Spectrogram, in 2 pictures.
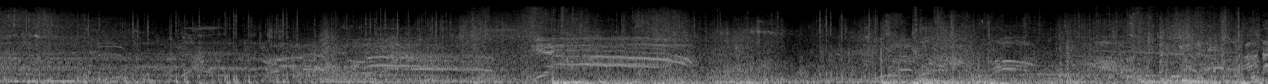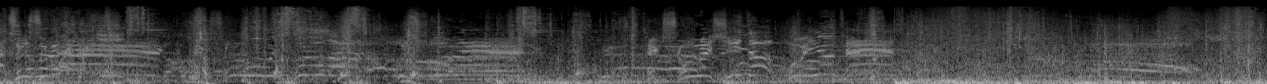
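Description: Horses gallop over hard ground.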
